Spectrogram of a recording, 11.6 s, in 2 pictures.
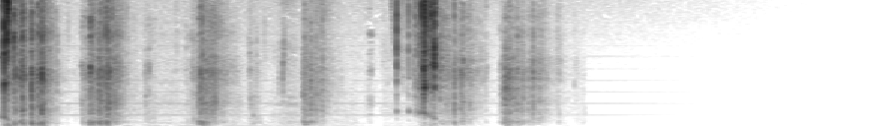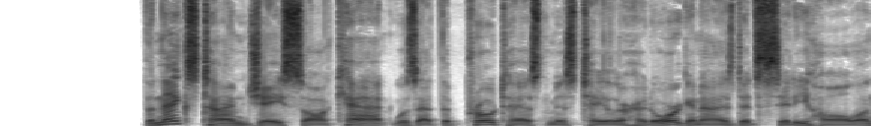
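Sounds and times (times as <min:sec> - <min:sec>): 
crunchy cookie being eaten: 0:00.0 - 0:03.8
speech: 0:06.8 - 0:11.6.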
